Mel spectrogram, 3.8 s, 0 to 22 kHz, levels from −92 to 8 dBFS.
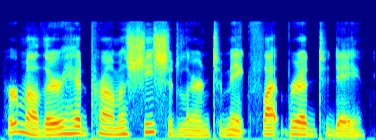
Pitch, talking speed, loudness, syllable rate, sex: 170 Hz, 205 wpm, -18 LUFS, 4.6 syllables/s, female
